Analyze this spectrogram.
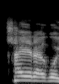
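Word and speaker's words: καί: 됩니다 그래서 이것을 연결해서 읽으면 예배소에 있는 에베소에 있는이라고 읽으시면 됩니다 그리고 일곱 번째 단어가 언급되고 있습니다이 7번째 단어는 하이라고 읽습니다이 카이의 의미는 대등 접속사로서 그리고 혹은 또라고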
